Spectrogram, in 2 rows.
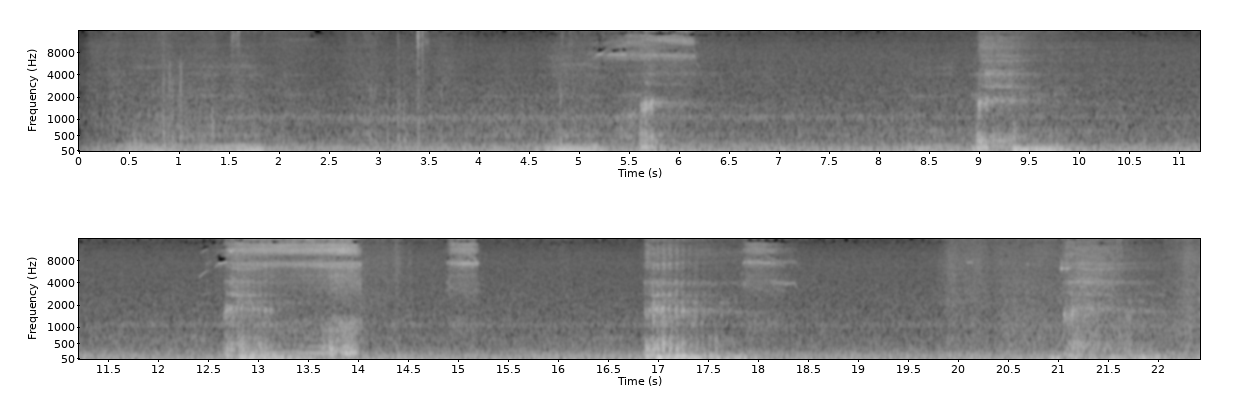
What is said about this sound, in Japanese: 我が家の愛犬リリーは最近私たちと一緒に寝ます朝私がちょうど6時に起きたら旦那とリリーが寝息を立てていたので録音しましたピーという音が愛犬リリーの寝息の音ですと。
